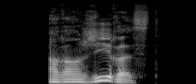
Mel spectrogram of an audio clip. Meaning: second-person singular subjunctive I of arrangieren
- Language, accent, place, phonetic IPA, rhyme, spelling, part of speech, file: German, Germany, Berlin, [aʁɑ̃ˈʒiːʁəst], -iːʁəst, arrangierest, verb, De-arrangierest.ogg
